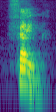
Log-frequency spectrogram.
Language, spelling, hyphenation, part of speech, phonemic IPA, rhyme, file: Dutch, fijn, fijn, adjective, /fɛi̯n/, -ɛi̯n, Nl-fijn.ogg
- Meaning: 1. nice, pleasant 2. fine, thin 3. delicate, meticulous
